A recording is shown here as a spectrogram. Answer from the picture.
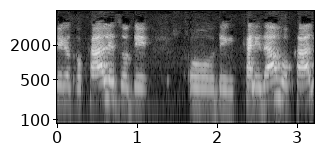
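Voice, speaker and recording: Here a woman is speaking. She talks at a fairly slow pace. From Brazil. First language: Portuguese (speaking Spanish). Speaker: voice specialist, speech therapist. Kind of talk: live interview. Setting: live video stream. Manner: halting.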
